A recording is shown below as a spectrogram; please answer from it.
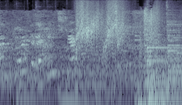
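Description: A swish transition sound effect about halfway through, over background music.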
